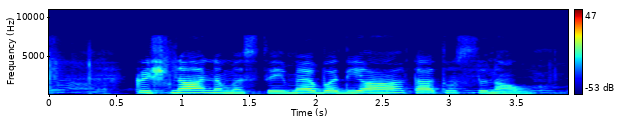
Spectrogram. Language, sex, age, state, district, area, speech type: Dogri, female, 18-30, Jammu and Kashmir, Kathua, rural, read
